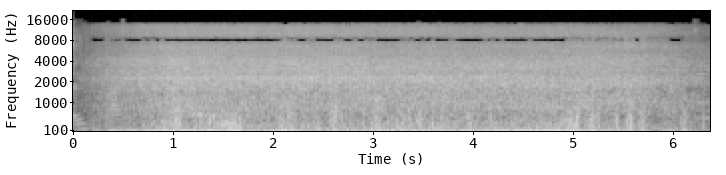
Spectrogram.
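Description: Loud, steady wind rumble on the microphone over a running vehicle, as from a motorbike on the move.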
